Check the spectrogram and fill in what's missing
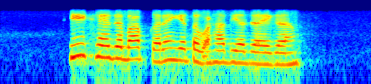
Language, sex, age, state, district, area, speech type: Hindi, female, 60+, Uttar Pradesh, Ayodhya, rural, conversation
